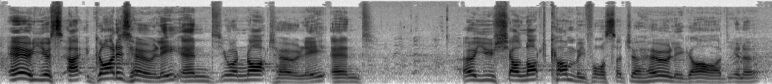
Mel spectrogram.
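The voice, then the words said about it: Snooty put-on English accent. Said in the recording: “we have to do it with an English accent ... snooty”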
